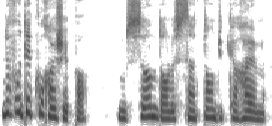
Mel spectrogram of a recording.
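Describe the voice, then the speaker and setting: A woman's voice: medium pitch, animated, moderate pace, no echo, clean studio sound, close to an everyday voice. A woman reading a storybook, voicing an elderly priest who reproves and counsels a penitent. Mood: sermonizing. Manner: solemn, sermonizing, gently reproving. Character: elderly male abbé, stern yet fussy confessor.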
